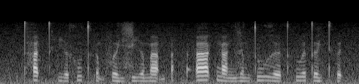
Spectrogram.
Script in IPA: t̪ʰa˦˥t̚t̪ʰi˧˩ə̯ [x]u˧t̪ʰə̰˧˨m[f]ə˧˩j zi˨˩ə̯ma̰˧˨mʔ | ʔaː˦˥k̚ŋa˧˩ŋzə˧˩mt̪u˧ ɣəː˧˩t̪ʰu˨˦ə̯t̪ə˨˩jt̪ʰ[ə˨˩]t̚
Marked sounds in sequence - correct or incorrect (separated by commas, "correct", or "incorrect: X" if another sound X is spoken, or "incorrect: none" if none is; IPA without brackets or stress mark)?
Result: correct, correct, correct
